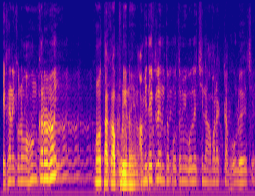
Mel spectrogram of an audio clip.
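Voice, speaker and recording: A man preaching to a gathering. He moves between low conversational asides and loud, chanted passages. He keeps asking his listeners to answer him out loud. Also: fast talker. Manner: calls on the crowd to answer loudly, swings from soft talk to chanted preaching. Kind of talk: sermon.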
